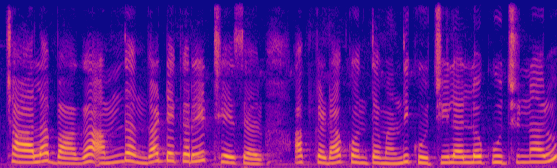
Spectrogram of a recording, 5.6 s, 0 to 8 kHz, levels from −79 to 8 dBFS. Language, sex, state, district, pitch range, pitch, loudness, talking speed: Telugu, female, Andhra Pradesh, Sri Satya Sai, 275-315 Hz, 290 Hz, -15 LUFS, 95 wpm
